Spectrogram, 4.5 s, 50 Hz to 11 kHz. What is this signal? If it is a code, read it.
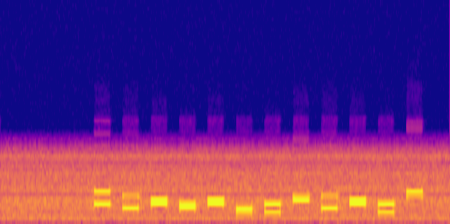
Multi-frequency trunk signalling (R1, as on North American trunks), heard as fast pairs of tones, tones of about 150 ms, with phone line noise. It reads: KP 8636120862 ST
